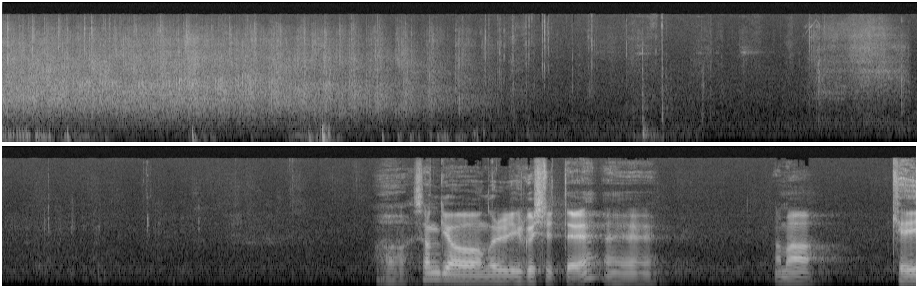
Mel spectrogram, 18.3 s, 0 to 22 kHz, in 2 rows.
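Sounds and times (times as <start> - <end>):
audience applause welcoming a speaker: 0.0 - 5.3
speech: 13.3 - 15.8, 16.9 - 17.4.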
